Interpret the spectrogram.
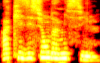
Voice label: French

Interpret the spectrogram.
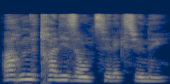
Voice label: French

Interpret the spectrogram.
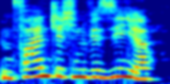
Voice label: German, Lockon

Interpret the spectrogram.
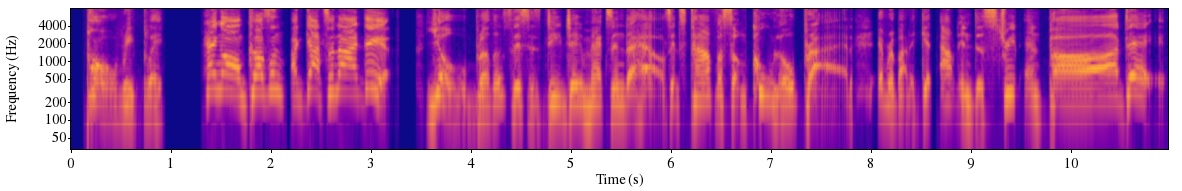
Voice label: Bonus uk; arthur and the revenge of maltazard; Wii

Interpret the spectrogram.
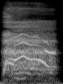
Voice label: Enemy Generic Human Spawn Disbelief

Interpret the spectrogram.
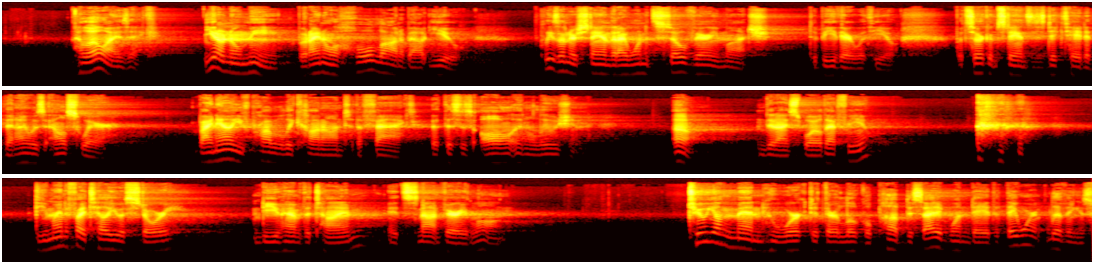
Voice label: Voice Radio; Light of the Mountain

